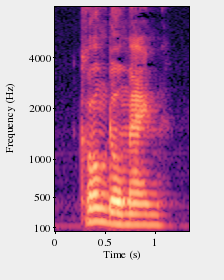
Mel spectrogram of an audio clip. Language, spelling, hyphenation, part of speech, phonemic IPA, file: Dutch, kroondomein, kroon‧do‧mein, noun, /ˈkroːn.doːˌmɛi̯n/, Nl-kroondomein.ogg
